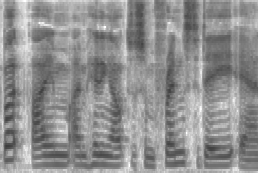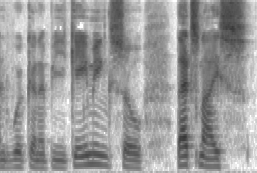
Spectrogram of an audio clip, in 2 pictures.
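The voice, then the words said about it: Slightly rough, hoarse voice. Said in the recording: “I was sick yesterday ... my voice is still a bit rough. I had throat ache and cold”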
